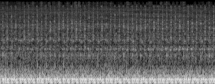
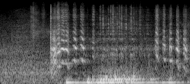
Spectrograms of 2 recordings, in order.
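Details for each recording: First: 1973 Honda CB350 Four after float work, sticky throttle: steady even idle with a quick stall and restart, then settles to a smooth regular beat; running properly. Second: 1973 Honda CB350 Four, cold, choked, in neutral, on starting fluid: fires raggedly for about a second and dies; fuel suspected not reaching the cylinders, owner suspects the carburetor jets need cleaning.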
